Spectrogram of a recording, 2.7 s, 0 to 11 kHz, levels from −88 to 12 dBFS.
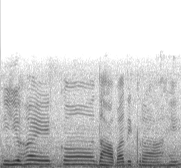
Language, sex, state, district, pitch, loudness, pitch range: Hindi, female, Madhya Pradesh, Dhar, 240 Hz, -16 LUFS, 205-255 Hz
